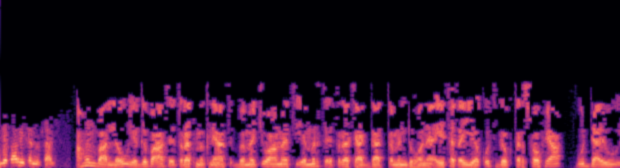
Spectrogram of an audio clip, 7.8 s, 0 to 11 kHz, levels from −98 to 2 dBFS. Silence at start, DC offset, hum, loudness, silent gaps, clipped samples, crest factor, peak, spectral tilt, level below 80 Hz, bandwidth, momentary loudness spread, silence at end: 0 s; under 0.1%; none; -19 LUFS; none; under 0.1%; 16 dB; -4 dBFS; -10 dB/octave; -58 dBFS; 5.8 kHz; 4 LU; 0 s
